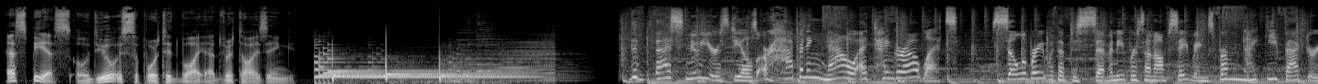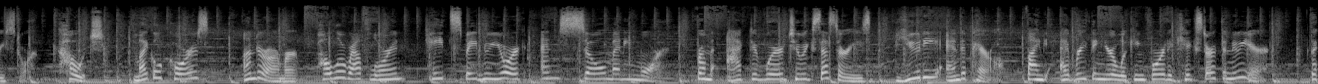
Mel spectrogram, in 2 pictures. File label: cantonese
